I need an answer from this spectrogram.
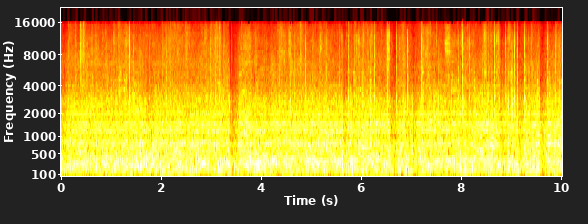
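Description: Kintetsu 1220 series electric train car running at speed between stations, heard from inside: a steady rumble of wheels on the track. There is a brief dip in the noise about three and a half seconds in.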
